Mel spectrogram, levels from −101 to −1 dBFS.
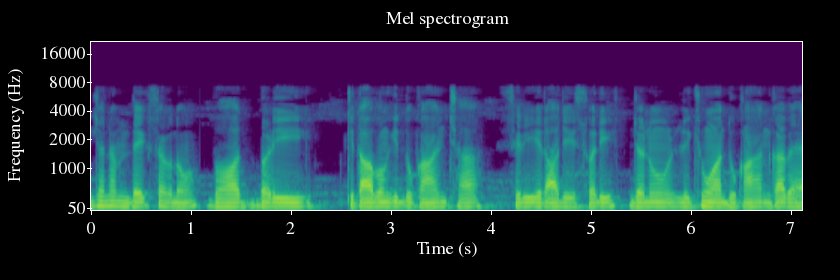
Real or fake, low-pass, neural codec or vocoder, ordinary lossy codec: real; 7.2 kHz; none; none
